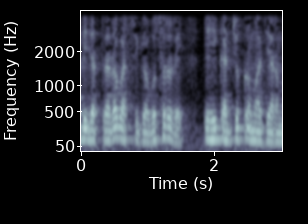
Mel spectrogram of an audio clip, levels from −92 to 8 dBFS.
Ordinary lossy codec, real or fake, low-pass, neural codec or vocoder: AAC, 32 kbps; real; 3.6 kHz; none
